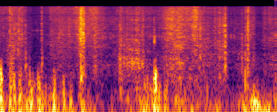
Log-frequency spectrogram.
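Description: Felt trunk-liner trim being pulled back by hand: a quick, irregular run of scuffs and knocks over a low rumble.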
